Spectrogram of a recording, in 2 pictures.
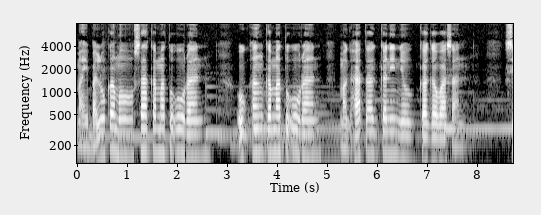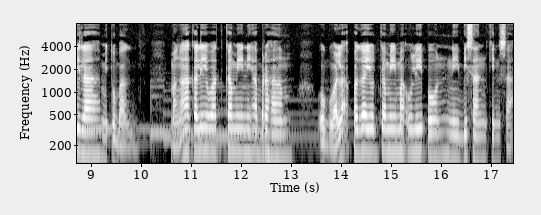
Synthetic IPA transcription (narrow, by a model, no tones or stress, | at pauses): mɐhɪbalokɐmosakɐmat̪ʊʔuːɾan | ʔʊɡaŋkɐmat̪ʊʔuːɾan | mɐ̰ɡhaːt̪aɡ̚kɐninjokaɡawaːsa̰n | sɪlamɪt̪ʊbaɡ̚ | mɐ̰ŋakaliːwat̪̚kɐminɪʔabɾaɦam | ʔʊɡwa̰la̰ʔpaɡajʊd̪̚kɐmimaʔʊliːponːɪbɪsankɪnsa̰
